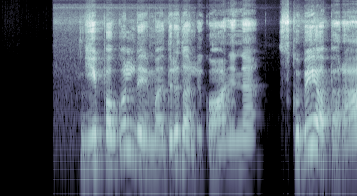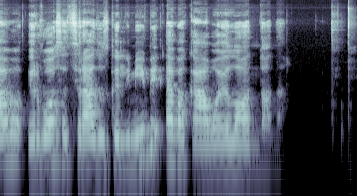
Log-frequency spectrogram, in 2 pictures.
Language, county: Lithuanian, Klaipėda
